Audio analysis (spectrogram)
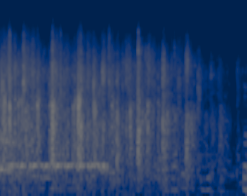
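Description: A church congregation at a worship service claps steadily, a faint crowd sound with quick rhythmic hand claps under voices and a brief sung tone.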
